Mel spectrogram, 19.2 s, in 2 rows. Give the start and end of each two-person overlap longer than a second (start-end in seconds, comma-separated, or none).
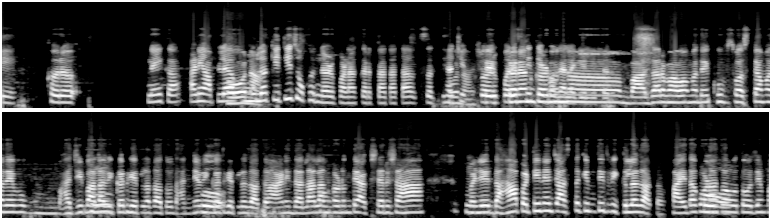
5.6-7.0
